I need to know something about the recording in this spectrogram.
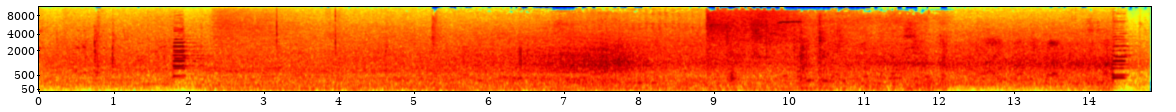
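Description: Traffic hums steadily outdoors.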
